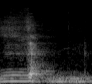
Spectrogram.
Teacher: It's happening a blockage of our airstream here, so it's interdental. Okay, the passive articulator is the teeth sets, and the active articulator is the tip of our tongue or on the blade of our tongue. Okay, the manner here, it is there is a friction, so it is fricative. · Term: interdental fricative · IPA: /ð/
